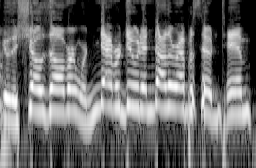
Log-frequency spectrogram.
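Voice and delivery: loud, high mock outburst; mock angry. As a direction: fake fury at your co-host.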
